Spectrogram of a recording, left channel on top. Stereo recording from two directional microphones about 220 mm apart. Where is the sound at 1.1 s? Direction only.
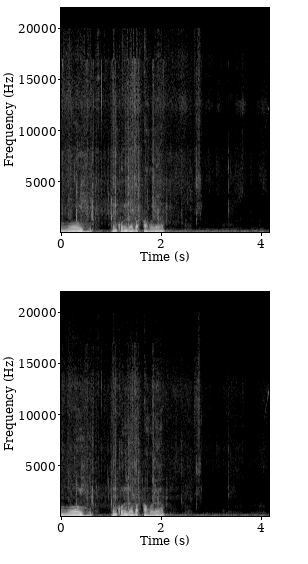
25° right (ahead or behind).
